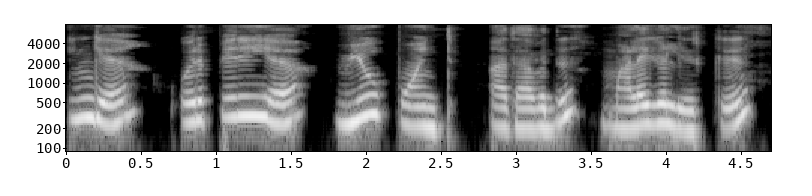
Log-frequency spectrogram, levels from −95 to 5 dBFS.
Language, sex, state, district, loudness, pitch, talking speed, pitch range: Tamil, female, Tamil Nadu, Nilgiris, -13 LUFS, 245 Hz, 100 wpm, 215-305 Hz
